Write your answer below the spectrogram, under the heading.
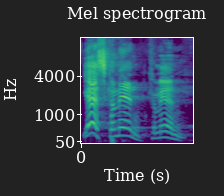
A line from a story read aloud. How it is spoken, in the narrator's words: the steward exclaimed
